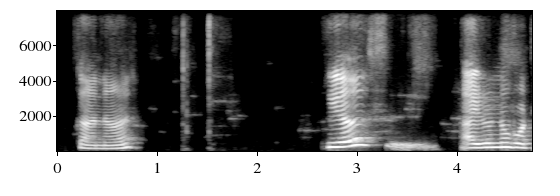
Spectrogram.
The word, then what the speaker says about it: canard: Canard, most of you were pronouncing it right. Canard.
